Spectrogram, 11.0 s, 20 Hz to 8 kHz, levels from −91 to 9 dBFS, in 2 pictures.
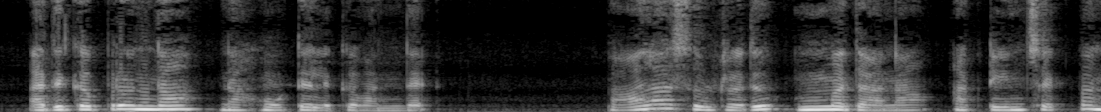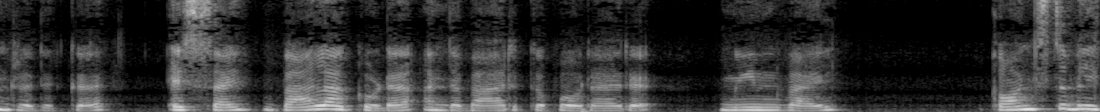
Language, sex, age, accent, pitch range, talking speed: Tamil, female, 30-49, native, 175-230 Hz, 105 wpm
